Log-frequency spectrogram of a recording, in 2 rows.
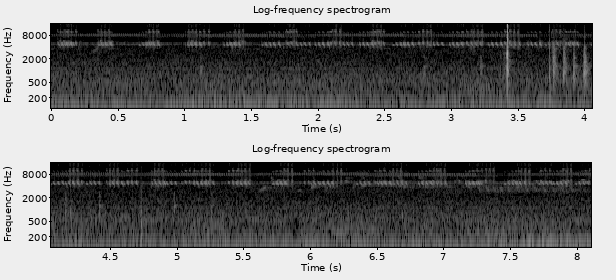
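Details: Field cricket, Gryllus campestris, recorded on 18 June 2023 in the Draga valley near Ribniki: steady high chirps repeated several times a second, with a brief sharp click midway.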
